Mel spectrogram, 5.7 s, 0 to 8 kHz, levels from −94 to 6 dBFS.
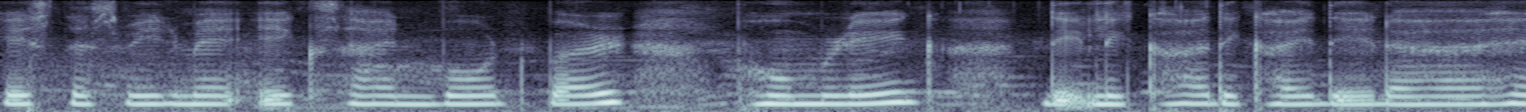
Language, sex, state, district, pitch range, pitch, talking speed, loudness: Hindi, female, Assam, Kamrup Metropolitan, 220-230 Hz, 225 Hz, 135 wpm, -14 LUFS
